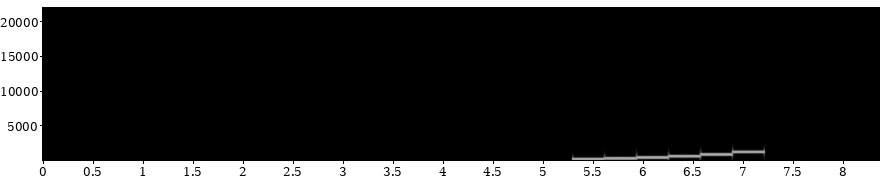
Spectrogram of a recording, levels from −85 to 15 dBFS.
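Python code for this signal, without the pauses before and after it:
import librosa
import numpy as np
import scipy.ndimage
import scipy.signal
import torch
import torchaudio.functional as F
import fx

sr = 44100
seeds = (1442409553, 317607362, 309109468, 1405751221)

y = fx.stepped_sweep(sr, from_hz=219.0, direction='up', per_octave=2, tones=6, dwell_s=0.32, gap_s=0.0, level_db=-18.5)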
